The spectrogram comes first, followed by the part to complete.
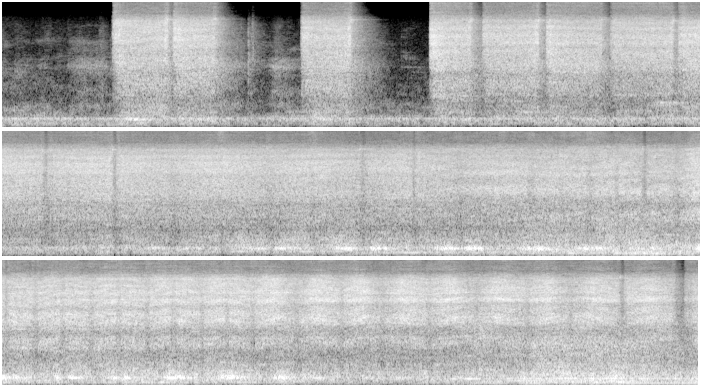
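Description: Gravity-feed paint spray gun hissing as compressed air atomises paint: two short bursts, then a continuous spray from about six seconds in.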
